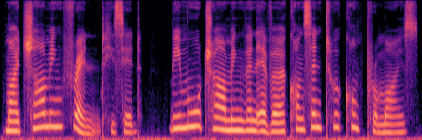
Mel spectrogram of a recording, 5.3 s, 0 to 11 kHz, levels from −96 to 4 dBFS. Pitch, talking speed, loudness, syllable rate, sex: 250 Hz, 150 wpm, -17 LUFS, 4.4 syllables/s, female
